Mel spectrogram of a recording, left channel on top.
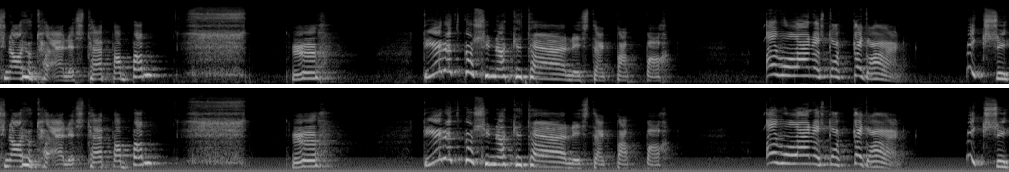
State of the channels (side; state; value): right; noise; hum, 15 dB below the sound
